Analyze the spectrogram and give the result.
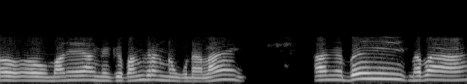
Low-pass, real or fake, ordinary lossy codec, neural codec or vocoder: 3.6 kHz; real; Opus, 32 kbps; none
